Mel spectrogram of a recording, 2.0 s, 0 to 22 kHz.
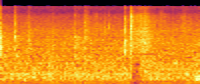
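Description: Faint handling of a Kel-Tec P3AT pistol and its magazine over a steady background hiss, with one sharp click about a second and a quarter in.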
